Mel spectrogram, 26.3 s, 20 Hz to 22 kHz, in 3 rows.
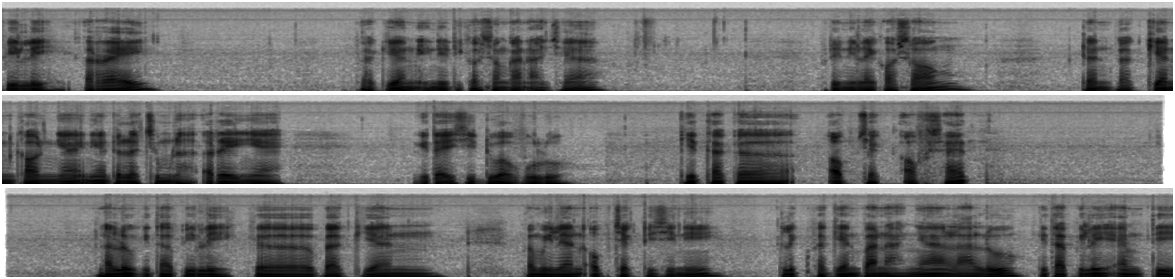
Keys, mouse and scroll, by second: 0.9 scroll down 2, 5.7 click, 10.4 click, 23.9 click, 25.2 click.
